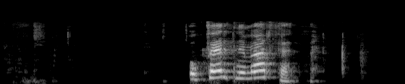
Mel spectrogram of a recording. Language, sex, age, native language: Icelandic, female, 50-59, Icelandic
